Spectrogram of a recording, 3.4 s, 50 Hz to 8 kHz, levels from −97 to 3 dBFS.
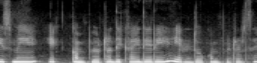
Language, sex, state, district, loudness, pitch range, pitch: Hindi, female, Himachal Pradesh, Shimla, -13 LUFS, 225-245 Hz, 235 Hz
